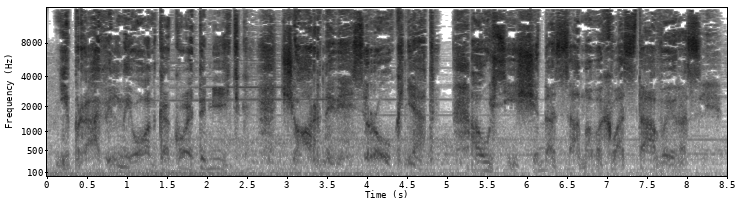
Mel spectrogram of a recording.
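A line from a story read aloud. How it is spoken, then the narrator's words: Frightening whisper. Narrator (Russian): Бульбуль страшным шепотом заговорил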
